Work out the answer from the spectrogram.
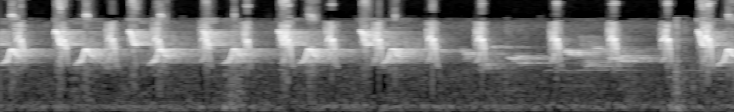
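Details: Bar-winged prinia lure sound for calling prinias in: hurried high double chirps dropping in pitch, then a softer stretch of lower notes before the sharp ticking chirps resume.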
